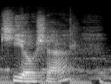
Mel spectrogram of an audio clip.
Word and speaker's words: Keyosha: It's pronounced Keyosha, meaning key of the ocean.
